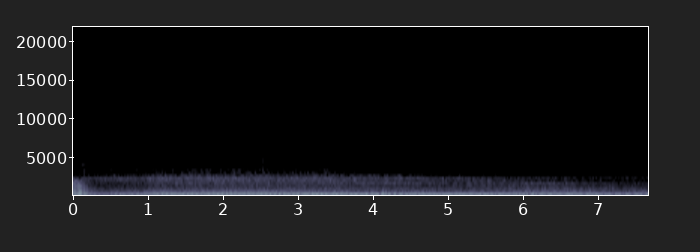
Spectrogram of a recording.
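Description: A car engine idles steadily, a low, rumbling drone that grows slightly louder and deeper partway through, with no voices.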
